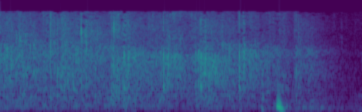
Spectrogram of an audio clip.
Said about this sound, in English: Thank you very much. Round of applause for those who helped out.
